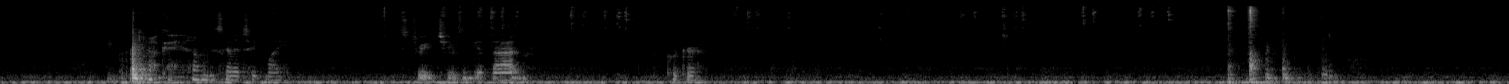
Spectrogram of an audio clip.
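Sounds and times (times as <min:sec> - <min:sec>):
steady low hum: 0:00.0 - 0:15.0
grooming shears snipping fur: 0:03.8 - 0:06.6, 0:07.3 - 0:12.5.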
